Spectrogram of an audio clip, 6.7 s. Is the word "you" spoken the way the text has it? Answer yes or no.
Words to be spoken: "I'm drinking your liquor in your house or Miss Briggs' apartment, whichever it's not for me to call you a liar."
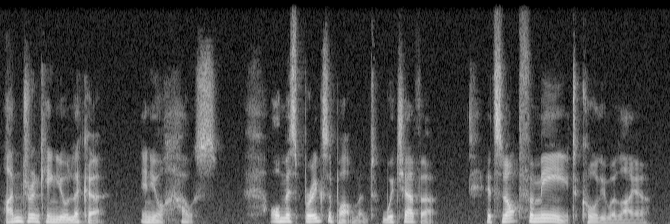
yes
